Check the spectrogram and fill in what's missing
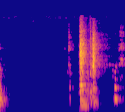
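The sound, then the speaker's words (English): A couple of sharp knocks on a wooden stateroom door, fairly loud, followed by a softer tap after a brief pause, with quiet stretches around them. “I'm anxious to get moving anyhow, so even though it's pretty early, I go down and knock on her stateroom door.”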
